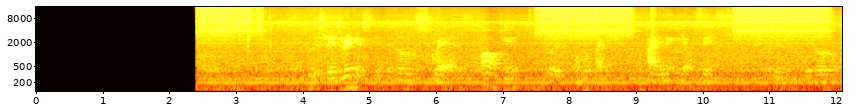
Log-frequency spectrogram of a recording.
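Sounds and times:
smoke evacuator suction drone: 2.4s - 12.0s.

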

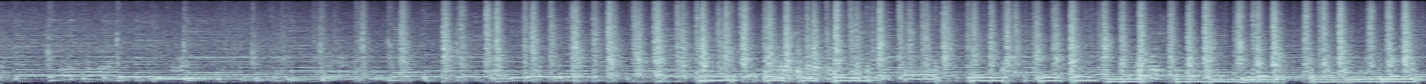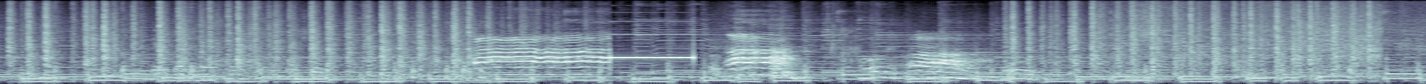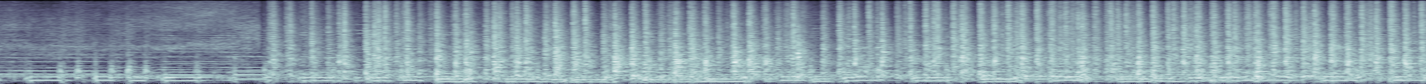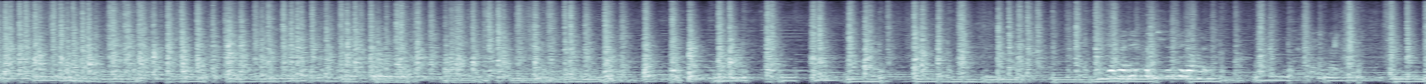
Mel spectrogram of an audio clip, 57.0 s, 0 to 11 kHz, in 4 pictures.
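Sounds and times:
leafy brooms slapping and rustling: 0.0s - 20.3s, 21.6s - 57.0s
music: 0.0s - 57.0s.

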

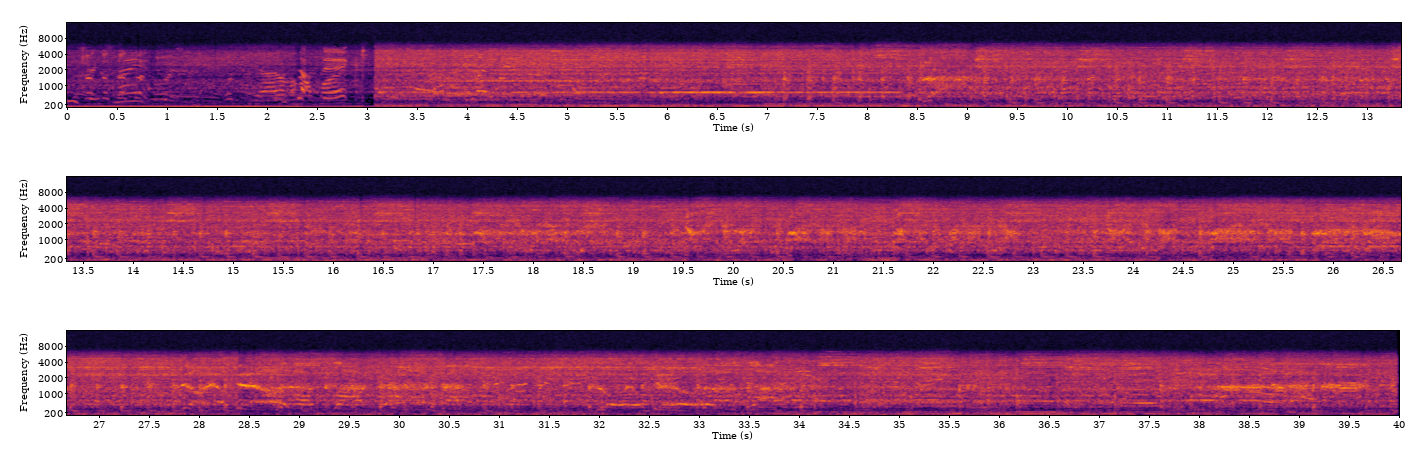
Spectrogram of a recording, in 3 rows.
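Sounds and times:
punk band playing live: 3.1s - 40.0s.

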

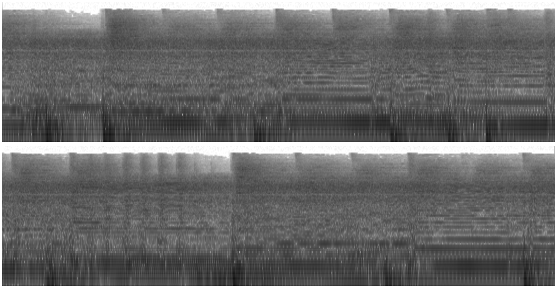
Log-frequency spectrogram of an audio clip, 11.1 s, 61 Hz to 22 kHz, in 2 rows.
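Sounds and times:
electric guitar chords: 0.0s - 11.0s
rock band playing: 0.0s - 11.0s.

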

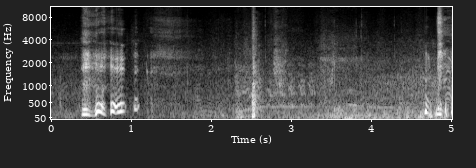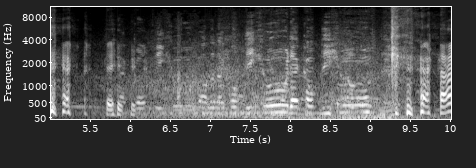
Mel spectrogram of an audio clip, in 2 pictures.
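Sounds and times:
bus engine idling: 0.4s - 5.5s.

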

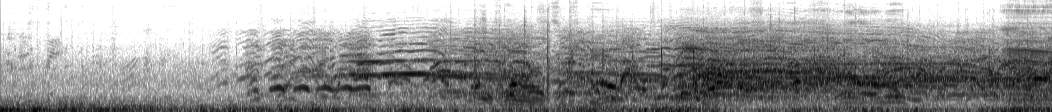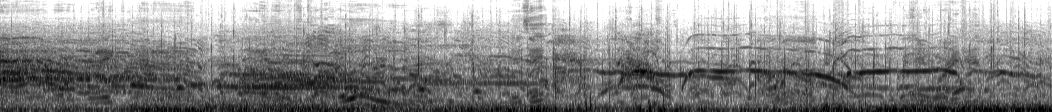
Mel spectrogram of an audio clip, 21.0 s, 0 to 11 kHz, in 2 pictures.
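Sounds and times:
steady low rumble: 0.0s - 21.0s
people shouting and calling out: 2.2s - 20.4s.

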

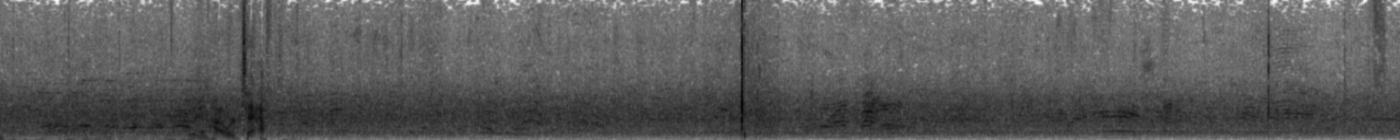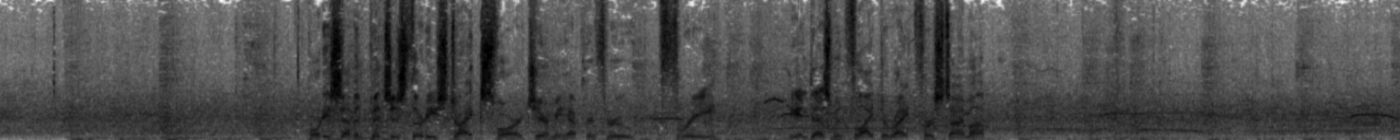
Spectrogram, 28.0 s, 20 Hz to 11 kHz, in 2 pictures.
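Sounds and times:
murmur of crowd voices: 0.0s - 28.0s
sharp crack: 7.3s - 7.8s.

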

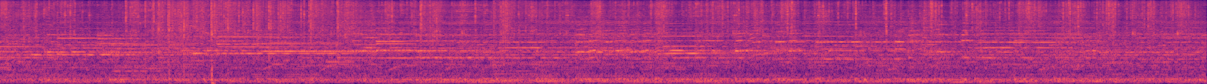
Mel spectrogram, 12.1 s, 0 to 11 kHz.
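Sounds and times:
scattered clicks: 0.0s - 12.0s.

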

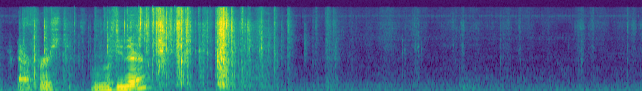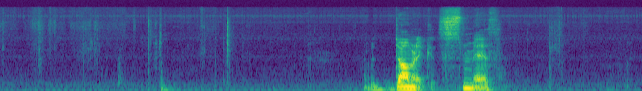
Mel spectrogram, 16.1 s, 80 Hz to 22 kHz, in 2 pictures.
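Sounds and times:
foil wrapper rustling: 0.3s - 3.7s.

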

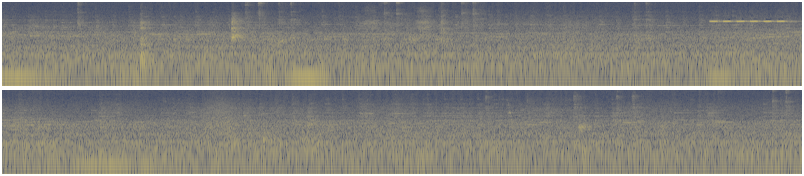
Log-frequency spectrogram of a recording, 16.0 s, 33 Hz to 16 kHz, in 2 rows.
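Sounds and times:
short high-pitched electronic beeps: 7.1s - 8.0s.

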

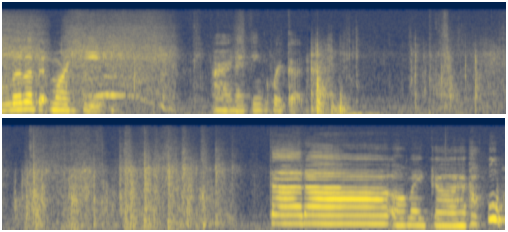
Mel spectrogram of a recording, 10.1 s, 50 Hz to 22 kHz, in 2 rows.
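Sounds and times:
plastic sheets rustling and crinkling: 4.0s - 7.5s.

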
